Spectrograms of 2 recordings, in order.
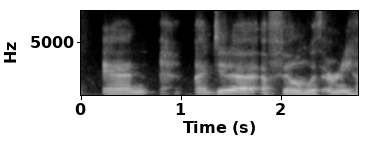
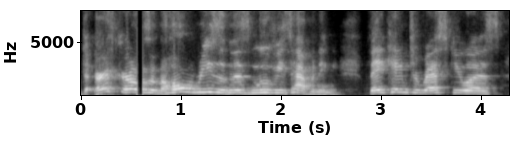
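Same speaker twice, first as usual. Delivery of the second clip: retold protest, higher and louder; angry insistence; 6 semitones higher, 7 dB louder than usual. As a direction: demand your part back. Confronting director, got mad.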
